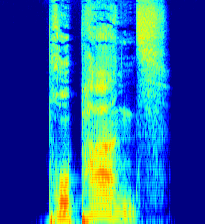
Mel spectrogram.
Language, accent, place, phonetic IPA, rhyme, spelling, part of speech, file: German, Germany, Berlin, [ˌpʁoˈpaːns], -aːns, Propans, noun, De-Propans.ogg
- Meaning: genitive singular of Propan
